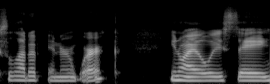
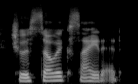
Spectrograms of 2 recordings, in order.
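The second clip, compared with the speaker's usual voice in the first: plain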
